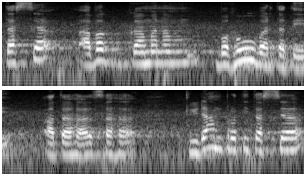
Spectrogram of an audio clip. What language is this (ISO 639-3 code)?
san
